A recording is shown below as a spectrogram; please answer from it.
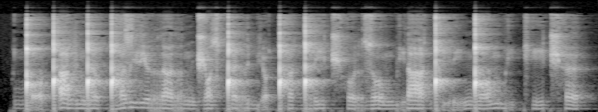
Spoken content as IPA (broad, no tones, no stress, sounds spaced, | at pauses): ŋ͡ǃ ɔ̰ ǃʼ a v ŋ͡ǃ ə o̯ ɡ͡ǃ ʌ z vʲ o r ʌ r n d͡ʒ ɔ z ǃ ə r bʲ ɔ̰ ǃʰ ʌ ɡ͡ǃ ə ɾ i t͡ʃʰ o r z o m b ḭ ɾ a ǃʼ ḭ ɾ ḭ ŋ͡ǃ ɔ m b ḭ kʰ i t͡ʃʰ ə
